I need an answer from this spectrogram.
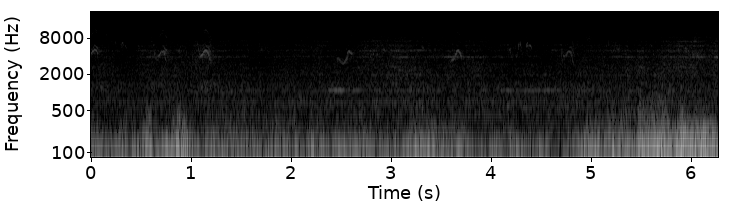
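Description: A distant Ichibata Electric Railway train approaching, heard as a low rumble that grows louder near the end, while a small bird chirps over it about once a second.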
